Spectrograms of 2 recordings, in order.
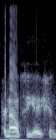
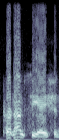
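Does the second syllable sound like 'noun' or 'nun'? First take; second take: noun; nun. First: The second syllable sounds like 'noun'. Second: The second syllable sounds like 'nun'. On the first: The speaker calls it wrong. "There's no O-U-N-C" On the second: The speaker calls it right. "it's spelled N-U-N-C"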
